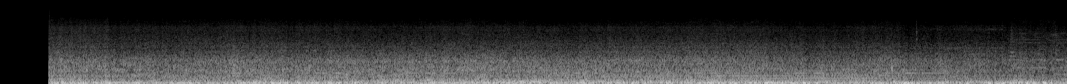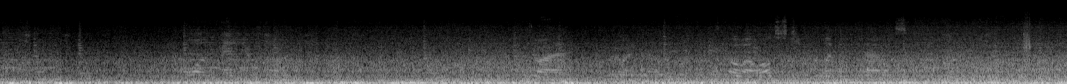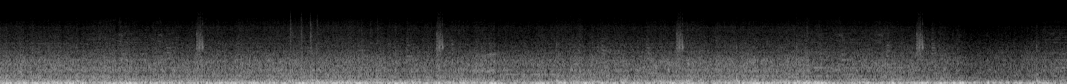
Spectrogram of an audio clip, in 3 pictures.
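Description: In-cabin driving noise of a BMW M850i convertible on the move: a steady, loud rumble of engine, tyre and wind noise. It starts abruptly about half a second in, and faint ticks come every two or three seconds in the second half.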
